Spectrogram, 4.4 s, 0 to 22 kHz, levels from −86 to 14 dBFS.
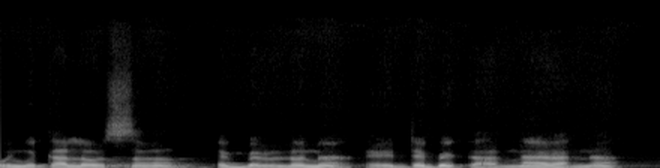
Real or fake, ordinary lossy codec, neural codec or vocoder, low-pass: fake; none; autoencoder, 48 kHz, 32 numbers a frame, DAC-VAE, trained on Japanese speech; 19.8 kHz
